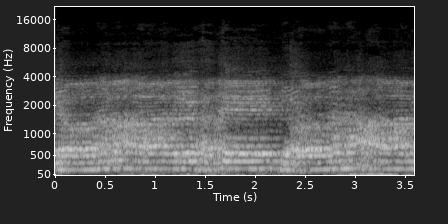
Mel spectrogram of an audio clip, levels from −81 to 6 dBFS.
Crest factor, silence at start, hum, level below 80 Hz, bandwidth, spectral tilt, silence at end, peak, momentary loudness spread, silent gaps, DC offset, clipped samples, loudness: 14 dB; 0 s; none; -38 dBFS; 14.5 kHz; -7 dB/octave; 0 s; -4 dBFS; 1 LU; none; under 0.1%; under 0.1%; -17 LUFS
